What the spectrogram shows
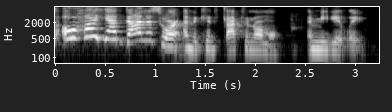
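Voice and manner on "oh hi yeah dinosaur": much higher, louder sing-song mother; sing-song mom voice. Retold or imitated. Mother warmly greeting her child again, in a high sing-song. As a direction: coo it like a mom reengaging her toddler. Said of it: "she goes".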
